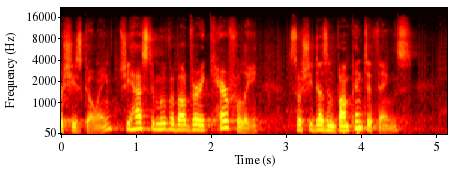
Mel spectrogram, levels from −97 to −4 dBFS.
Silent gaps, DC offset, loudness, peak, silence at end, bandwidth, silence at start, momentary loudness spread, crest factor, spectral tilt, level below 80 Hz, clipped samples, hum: none; under 0.1%; -28 LUFS; -10 dBFS; 0.5 s; 16.5 kHz; 0 s; 12 LU; 18 dB; -5 dB/octave; -56 dBFS; under 0.1%; none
